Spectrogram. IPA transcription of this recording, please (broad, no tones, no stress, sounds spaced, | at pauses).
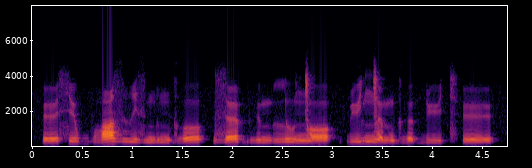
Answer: ø s y w bʱ ɑ z v i z m i m ɡʱ o | z œ bʱ ʉ m lː u ŋ͡ǀ ɔ | ɓ y lʲ ŋ͡ǀ œ m ɡʱ ɵ ɠ y t͡sʼ ø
